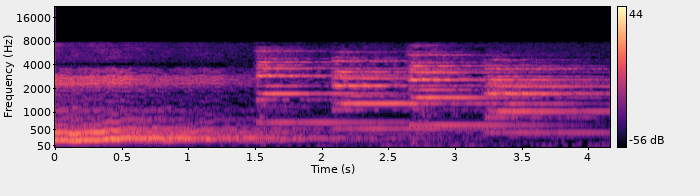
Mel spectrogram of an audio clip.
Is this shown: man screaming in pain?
no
